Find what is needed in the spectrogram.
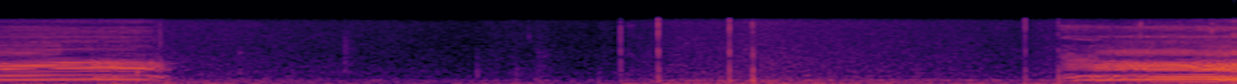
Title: bulldog snoring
